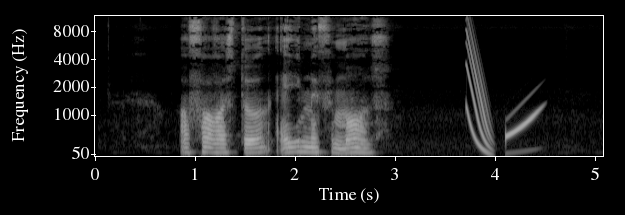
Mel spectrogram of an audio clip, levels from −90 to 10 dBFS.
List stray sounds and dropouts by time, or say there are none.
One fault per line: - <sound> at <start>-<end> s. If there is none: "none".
- chirp at 3.7-4.5 s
